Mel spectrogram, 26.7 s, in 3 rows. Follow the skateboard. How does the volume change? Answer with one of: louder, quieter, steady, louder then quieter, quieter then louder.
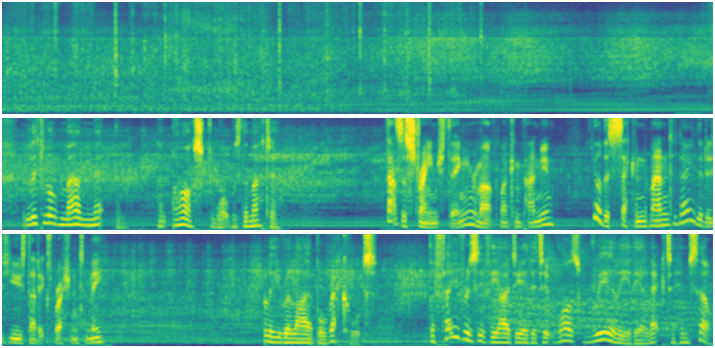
steady.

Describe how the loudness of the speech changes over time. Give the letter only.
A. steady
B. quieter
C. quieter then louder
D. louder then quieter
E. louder
A.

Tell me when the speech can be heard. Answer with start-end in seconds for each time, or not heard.
8.7-12.4, 13.7-19.1, 21.1-26.6.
